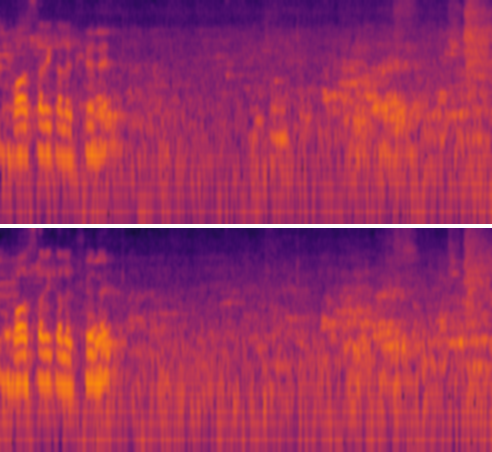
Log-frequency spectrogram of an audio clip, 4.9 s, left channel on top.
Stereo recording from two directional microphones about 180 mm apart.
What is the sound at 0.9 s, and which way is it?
Speech, 15° right (ahead or behind).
